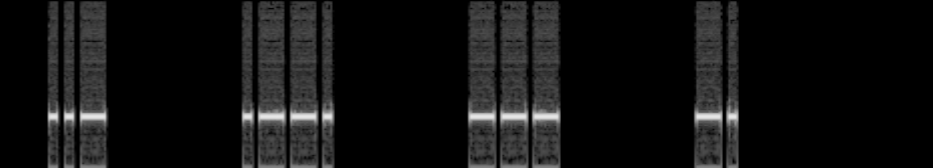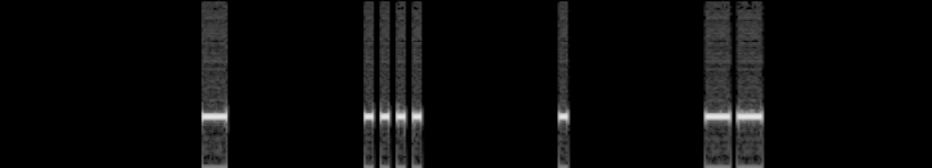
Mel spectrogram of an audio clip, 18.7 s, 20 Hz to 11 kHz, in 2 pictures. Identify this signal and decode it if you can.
Morse code, heard as a keyed tone, about 15 wpm, spaced as for 5 wpm, 1000 Hz. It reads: UPON THEM
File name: qotdfiles / 5wpm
